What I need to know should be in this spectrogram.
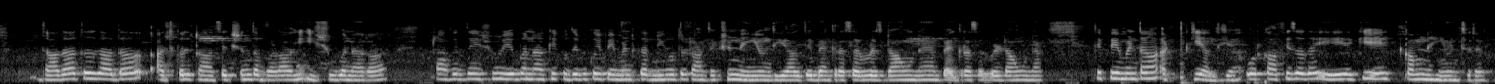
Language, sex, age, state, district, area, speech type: Dogri, female, 18-30, Jammu and Kashmir, Jammu, urban, spontaneous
